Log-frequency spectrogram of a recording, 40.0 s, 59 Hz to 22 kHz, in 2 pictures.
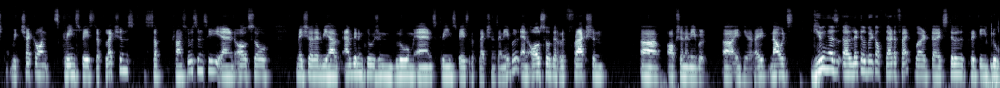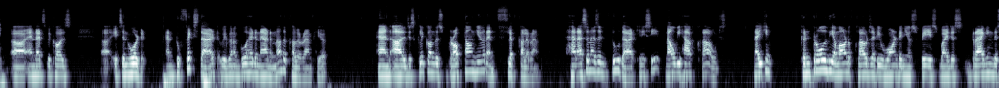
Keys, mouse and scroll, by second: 0.1 click, 2.6 click, 4.5 drag, 5.6 drag, 5.9 click, 6.4 click, 7.9 click, 8.8 click, 9.7 click, 12.7 click, 14.0-15.5 middle drag, 16.0-17.3 middle drag, 17.6-18.1 middle drag, 18.6 middle click, 19.3 click, 20.0 shift+a, 27.5-30.3 drag, 31.1-31.9 middle drag, 32.5-33.3 middle drag, 34.4-34.9 middle drag, 36.3-39.9 drag.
